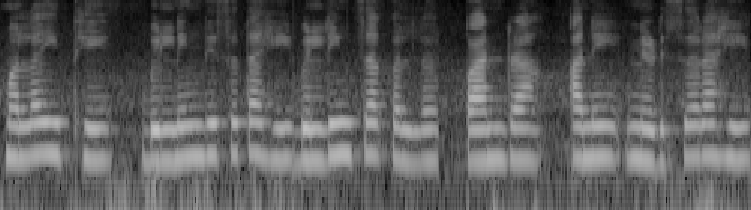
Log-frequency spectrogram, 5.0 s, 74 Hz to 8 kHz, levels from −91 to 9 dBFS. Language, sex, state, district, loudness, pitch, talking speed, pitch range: Marathi, female, Maharashtra, Aurangabad, -27 LUFS, 235 Hz, 130 wpm, 230-250 Hz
